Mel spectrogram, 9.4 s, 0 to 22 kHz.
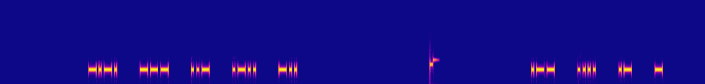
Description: Morse code, heard as a keyed tone, about 36 wpm, spaced as for 20 wpm, 700 Hz. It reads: COULD WHAT
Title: 3x Character Spacing - Top 100 Words - 35wpm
